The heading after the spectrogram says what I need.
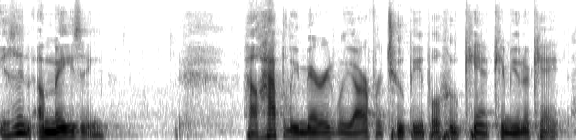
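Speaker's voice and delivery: normal talking voice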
